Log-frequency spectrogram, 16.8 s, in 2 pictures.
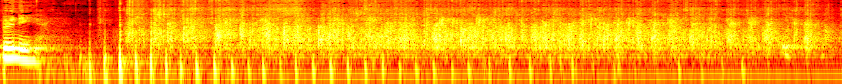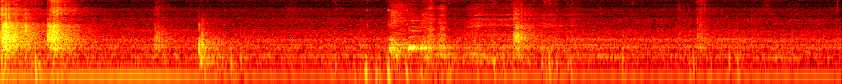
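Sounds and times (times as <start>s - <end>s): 
speech: 0.0s - 1.1s
audience applause: 1.2s - 9.2s.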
